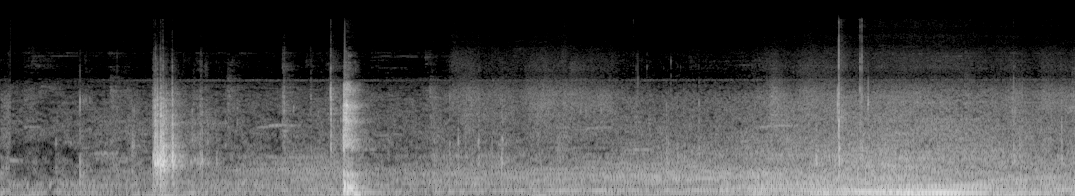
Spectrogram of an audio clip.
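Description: Handling of a stand fan's white plastic base as its cover is opened. There are two sharp plastic knocks in the first four seconds, then low scraping and handling noise that grows louder toward the end.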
